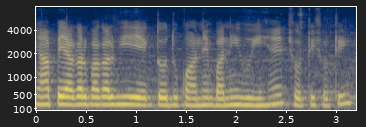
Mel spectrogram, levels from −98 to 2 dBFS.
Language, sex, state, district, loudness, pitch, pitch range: Hindi, female, Punjab, Pathankot, -15 LUFS, 210 Hz, 200-220 Hz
